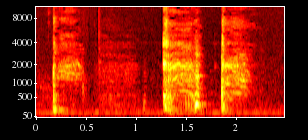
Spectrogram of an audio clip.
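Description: A woman coughing three times into her hand.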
